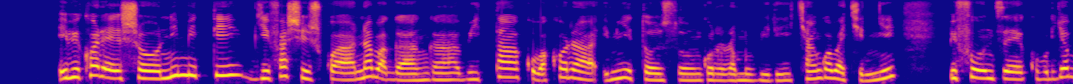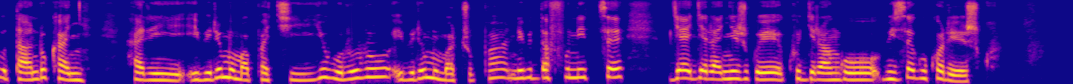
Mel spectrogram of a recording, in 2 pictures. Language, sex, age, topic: Kinyarwanda, female, 36-49, health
